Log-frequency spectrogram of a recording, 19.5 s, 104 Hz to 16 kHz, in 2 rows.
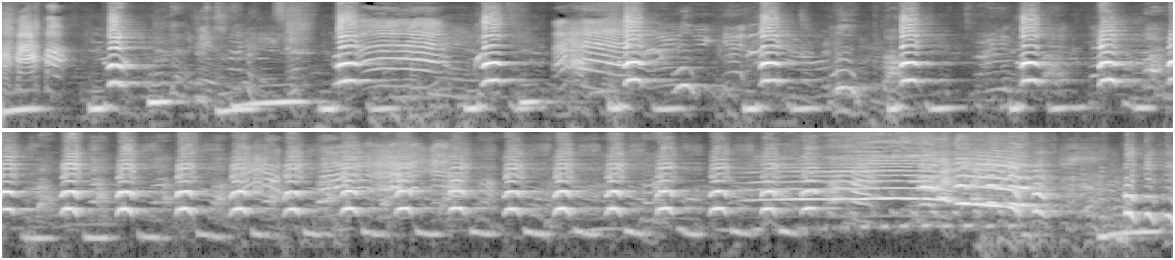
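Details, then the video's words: Siamang parents sing a high and low harmony while their young stays silent, clinging to its mother. The song is said to carry up to 4 km. Rapid, loud, honking and whooping notes repeat in quick pulses, rising into shrill, climbing wails near the end. "フクロテナガザルの鳴き声 siamang harmony ハーモニー"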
